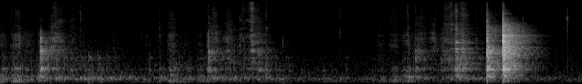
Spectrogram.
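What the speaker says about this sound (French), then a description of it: "Maintenant, nous allons couper nos oranges à vif." A knife pares the skin and white pith off a whole orange, giving soft scraping and rasping strokes against the peel with a sharper clink of the blade on a dish near the end. No one speaks.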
